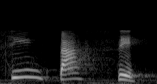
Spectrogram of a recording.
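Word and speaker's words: sintaxe: Pronuncieem sempre como se a palavra fosse escrita com dois s, sintasse.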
